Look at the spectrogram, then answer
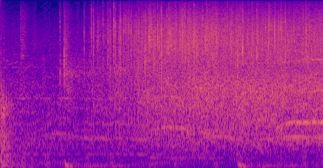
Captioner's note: applause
